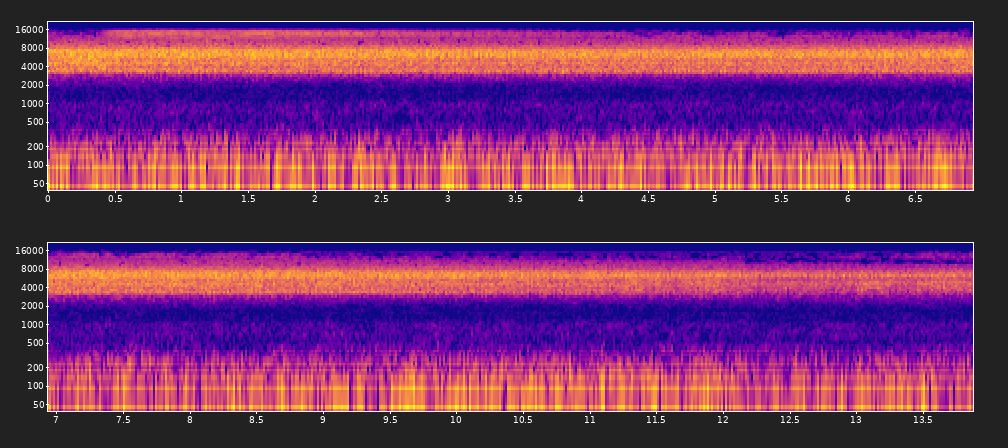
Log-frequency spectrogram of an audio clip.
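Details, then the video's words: Summer cicada chorus in the Yongsan Family Park bamboo forest: continuous shrill buzzing, even and unbroken, easing slightly in loudness toward the end, over a soft low background hum of the park. "용산가족공원 대나무숲 매미소리"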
